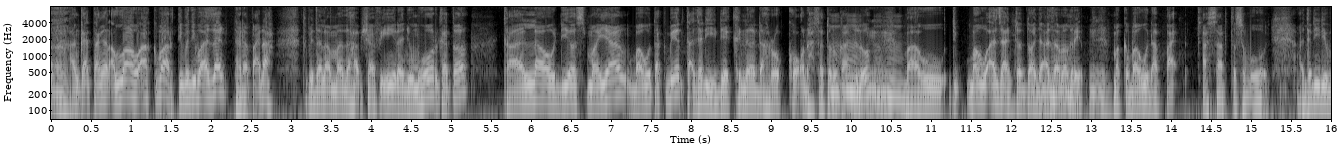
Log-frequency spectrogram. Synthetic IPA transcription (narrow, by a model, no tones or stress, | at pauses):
ʔa̰ŋkat̪ːaŋanʔalːaɦuʔakbart̪ibat̪̬ibaazand̥ahdapa̰t̪̚laht̪ḁpidalamːaðɦap̚ʃafiʔidand͡ʒumɦʊrkat̪ə | kalawdiəsəmajaŋbaɣut̪ak̚bɪrt̪a̰ʔd͡ʒadidiəkənə̃daɦɾokɔ̰ʔdahsat̪uɾoka̰ʔdəlubaɣubaɣuʔazant͡ʃɔnt̪ʊhɲaazanmaɡɾɪp̚makəbaɣudapa̰t̪̚a̰sa̰rt̪ərsəbʊ̰t̪̚d͡ʒadidiə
